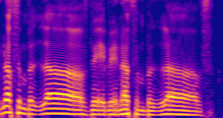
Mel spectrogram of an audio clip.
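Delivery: a hint of a laid-back musician signing off; guitar player. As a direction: croon it like a mellow bar guitarist. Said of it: "He always used to go".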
